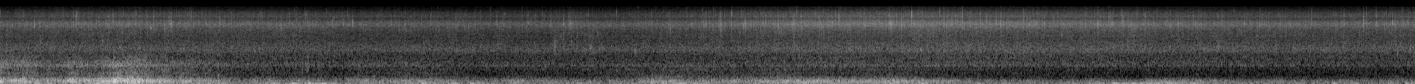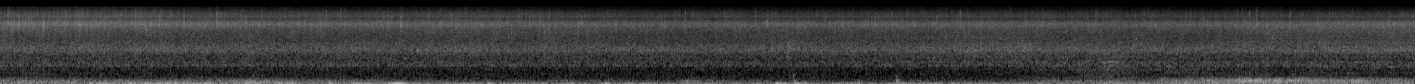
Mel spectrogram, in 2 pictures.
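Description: Heavy rain pouring steadily in a strong thunderstorm, with low thunder rumbling in the first two seconds.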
